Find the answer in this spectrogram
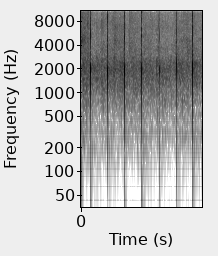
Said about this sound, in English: Again, God is good all the time. Could we give him another hand clap of praise?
